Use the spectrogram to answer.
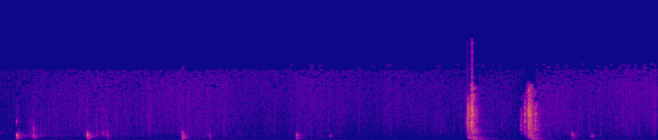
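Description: A door is being opened: a few faint clicks and knocks at irregular intervals, then two louder rustling bursts near the end and a couple more soft taps. No one speaks.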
